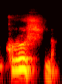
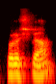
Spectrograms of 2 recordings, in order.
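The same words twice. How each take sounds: First: Krishna said the Sanskrit way, kru with a rounded u; Krishna with the Sanskrit ru vowel. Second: Krishna said the Hindi way, ruʂna with a retroflex sh; Krishna with the Hindi ru sound; Hindi-style Krishna. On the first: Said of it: "It has to be Krishna". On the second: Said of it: "If I say Krishna, it becomes a slang". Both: Shown as a demonstration.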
